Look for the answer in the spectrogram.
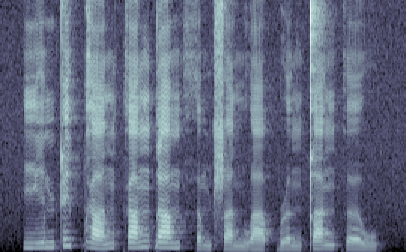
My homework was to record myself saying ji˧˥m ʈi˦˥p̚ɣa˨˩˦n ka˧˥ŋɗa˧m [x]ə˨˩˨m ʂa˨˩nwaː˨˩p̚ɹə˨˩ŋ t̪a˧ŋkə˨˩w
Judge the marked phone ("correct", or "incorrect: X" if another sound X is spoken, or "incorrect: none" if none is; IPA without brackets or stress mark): incorrect: h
